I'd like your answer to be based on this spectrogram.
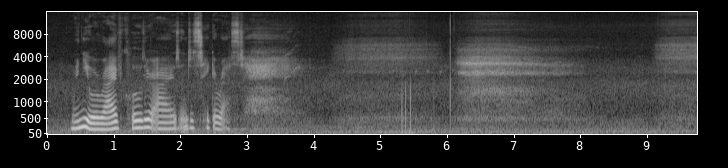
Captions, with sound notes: When you arrive, close your eyes and just take a rest. (inhales and exhales)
